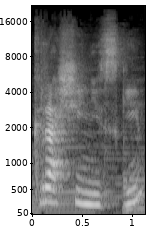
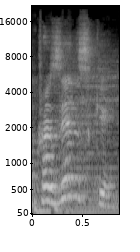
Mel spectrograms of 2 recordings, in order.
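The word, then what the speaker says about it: Krasinski: i nazywa się Krasiński Myślicie, że ktokolwiek w Ameryce mówi na niego "Krasiński"? Nie Mówią Jon Krazinski a ten Arnold Schwarzenegger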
